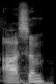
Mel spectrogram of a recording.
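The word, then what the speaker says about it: OSEMN: uh it's pronounced awesome however that's how it's spelled and it stands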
